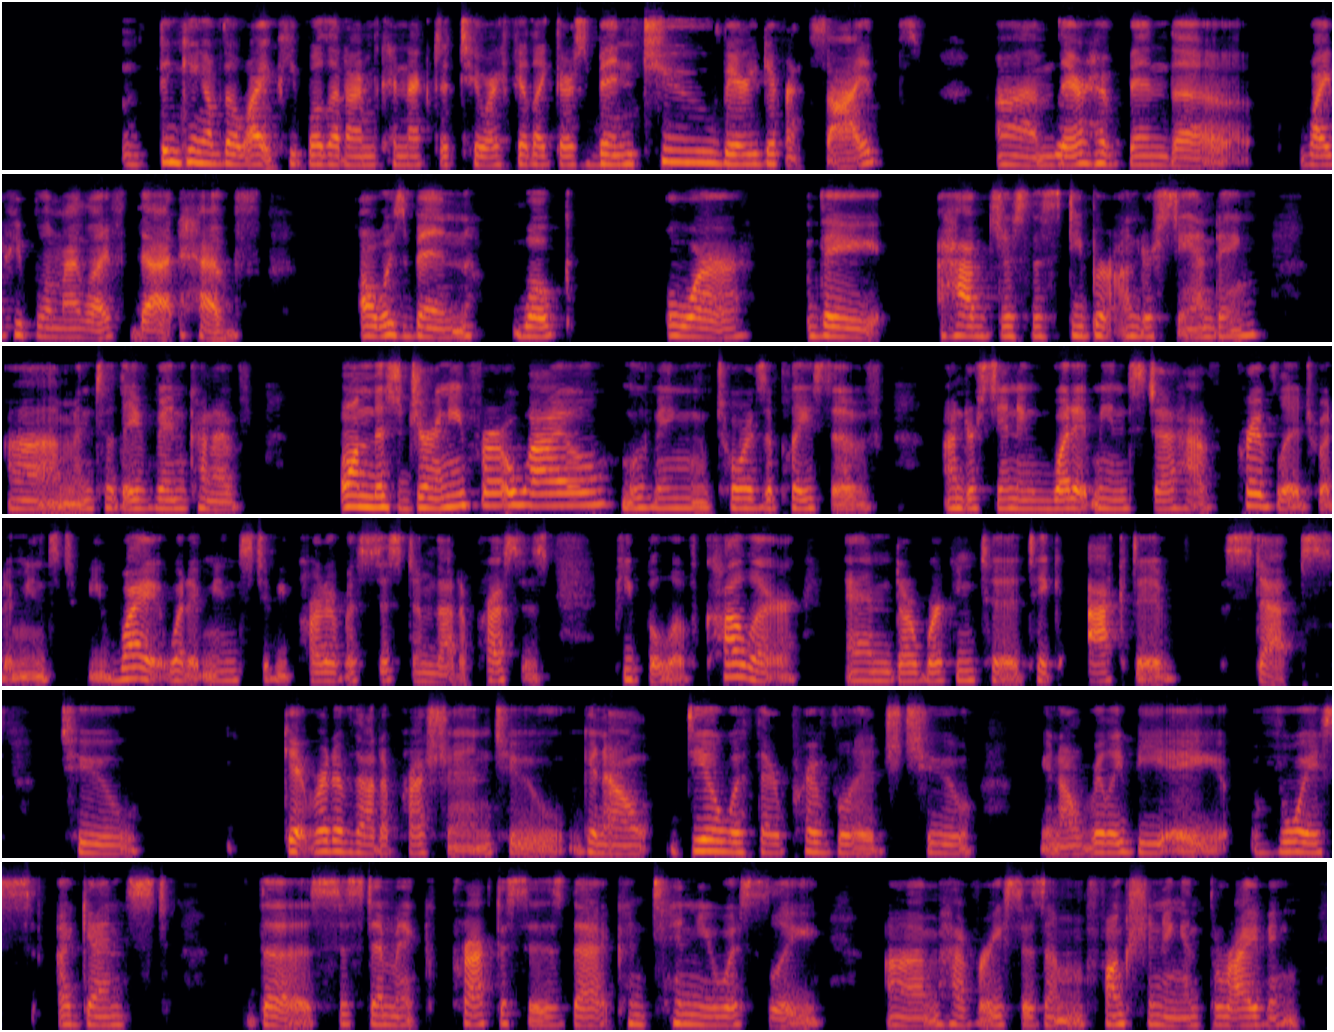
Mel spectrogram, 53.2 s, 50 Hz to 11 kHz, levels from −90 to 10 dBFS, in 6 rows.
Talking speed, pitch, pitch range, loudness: 140 wpm, 185 Hz, 175-215 Hz, -26 LUFS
